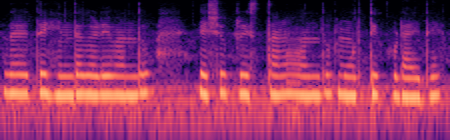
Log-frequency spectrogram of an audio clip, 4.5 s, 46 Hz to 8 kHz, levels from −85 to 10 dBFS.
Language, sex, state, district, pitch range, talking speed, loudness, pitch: Kannada, female, Karnataka, Bidar, 240-255 Hz, 120 wpm, -13 LUFS, 250 Hz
